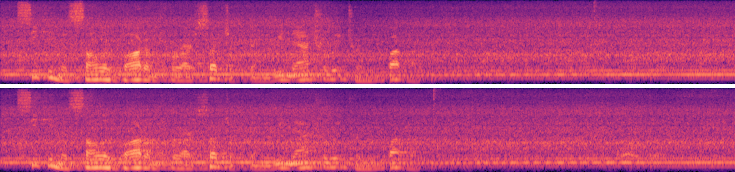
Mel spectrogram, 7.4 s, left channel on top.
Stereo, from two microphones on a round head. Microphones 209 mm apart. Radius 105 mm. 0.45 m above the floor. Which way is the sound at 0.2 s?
15° left (ahead or behind).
